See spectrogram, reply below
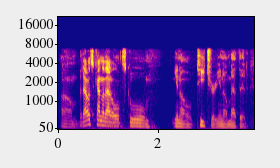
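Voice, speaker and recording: A middle-aged man spinning stories on a podcast, easygoing and full of swearing and "you know"s. His voice sits fairly low. The audio is a bit dull and lo-fi. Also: animated, moderate pace, fairly bright tone. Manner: laid-back, profane, filler-heavy. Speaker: podcast interviewee. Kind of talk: casual storytelling chat.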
